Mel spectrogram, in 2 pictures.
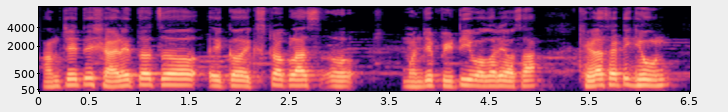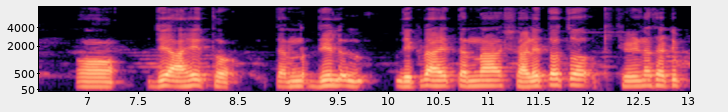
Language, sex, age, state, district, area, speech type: Marathi, female, 18-30, Maharashtra, Amravati, rural, spontaneous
